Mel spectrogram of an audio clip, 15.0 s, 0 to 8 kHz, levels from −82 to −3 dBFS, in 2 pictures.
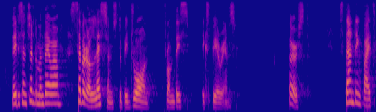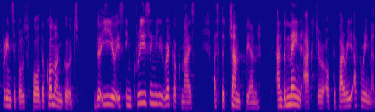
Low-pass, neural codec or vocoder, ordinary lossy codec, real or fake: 7.2 kHz; none; none; real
